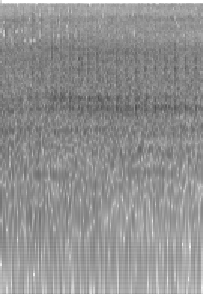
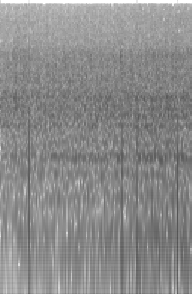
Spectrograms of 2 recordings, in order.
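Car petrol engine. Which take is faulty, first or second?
first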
